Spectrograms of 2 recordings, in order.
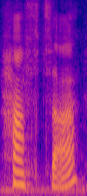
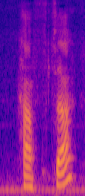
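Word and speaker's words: Hafthah: And Hafta. H-A-F-T-H-A-H. That's H-A-F-T-H-A-H. Hafta means preserves and protected.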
